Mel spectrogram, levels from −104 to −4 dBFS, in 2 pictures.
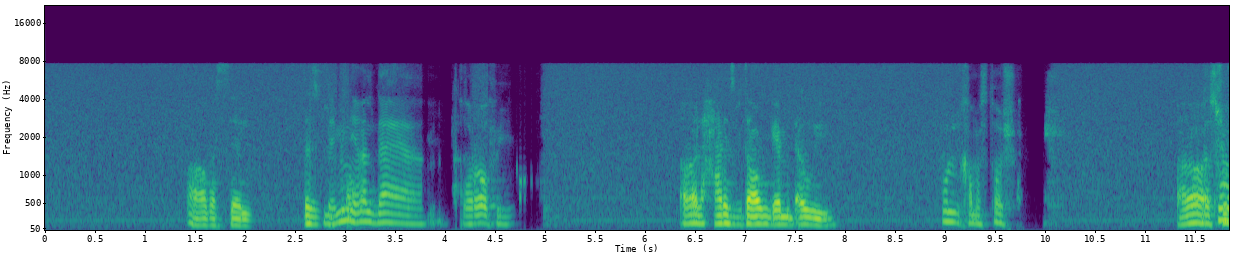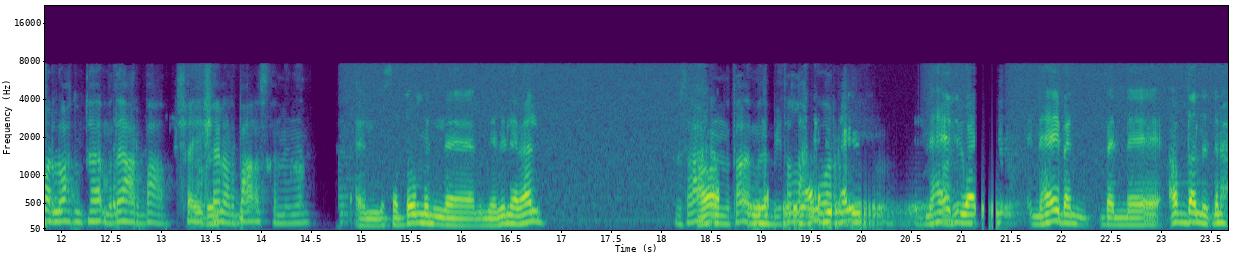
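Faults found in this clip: Speech suppressed in double talk, 3.04–3.35 s, 11.87–14.39 s, 18.47–21.37 s: echo canceller likely could not separate near talker from loudspeaker echo during overlap. Voice ducked roughly 30–40 dB.

Background gated by the echo canceller, 3.63–4.97 s, 9.26–9.98 s, 14.67–14.76 s: suppressor clamps microphone while loudspeaker plays. Room tone drops about 40 dB, then returns on release.

Echo leak, 4.08–5.04 s, 9.71–10.15 s, 13.37–14.88 s, 18.85–21.62 s: loudspeaker pickup likely passed by canceller. Delayed copy at 279, 295, 308, 327 ms. Faint early, near speech level from 18.85 s.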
